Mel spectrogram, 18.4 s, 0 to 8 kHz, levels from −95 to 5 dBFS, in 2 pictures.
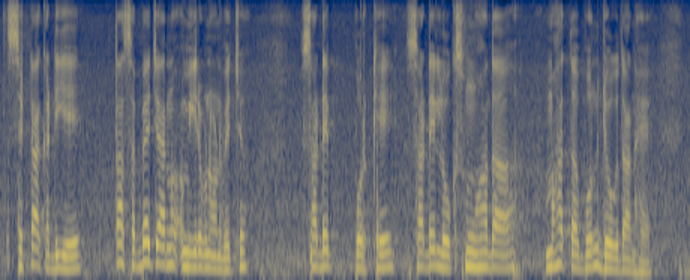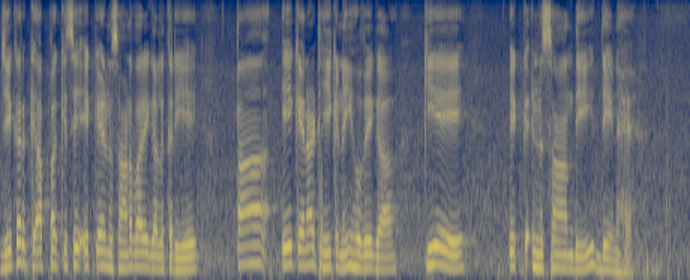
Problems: none marked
